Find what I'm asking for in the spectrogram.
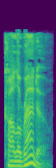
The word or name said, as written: colorado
